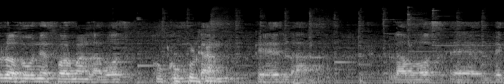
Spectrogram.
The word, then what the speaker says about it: Kukulcán: que si tú los unes forman la voz Cuculcán, que es la voz de Cuculcán, por lo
